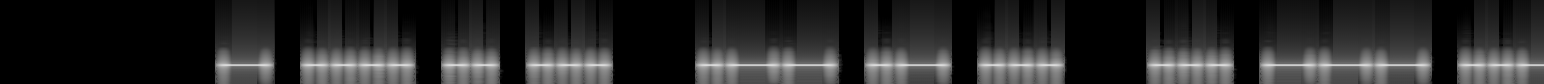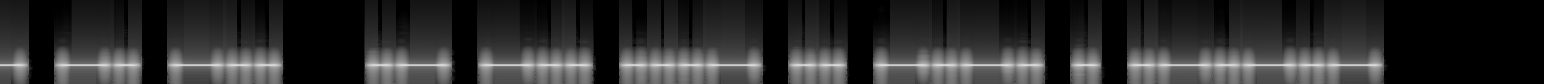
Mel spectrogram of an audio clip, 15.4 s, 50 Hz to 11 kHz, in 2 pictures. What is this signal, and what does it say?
Morse code, heard as a keyed tone, about 17 wpm, 700 Hz. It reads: THIS WAS SOUND ADVICE.
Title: Sentences from Top 1100 Words 17wpm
